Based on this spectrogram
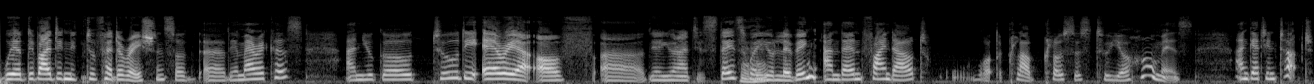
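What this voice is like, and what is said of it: Swiss accent. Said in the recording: “she has this lovely, wonderful accent... I do have an accent. I'm Swiss.”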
